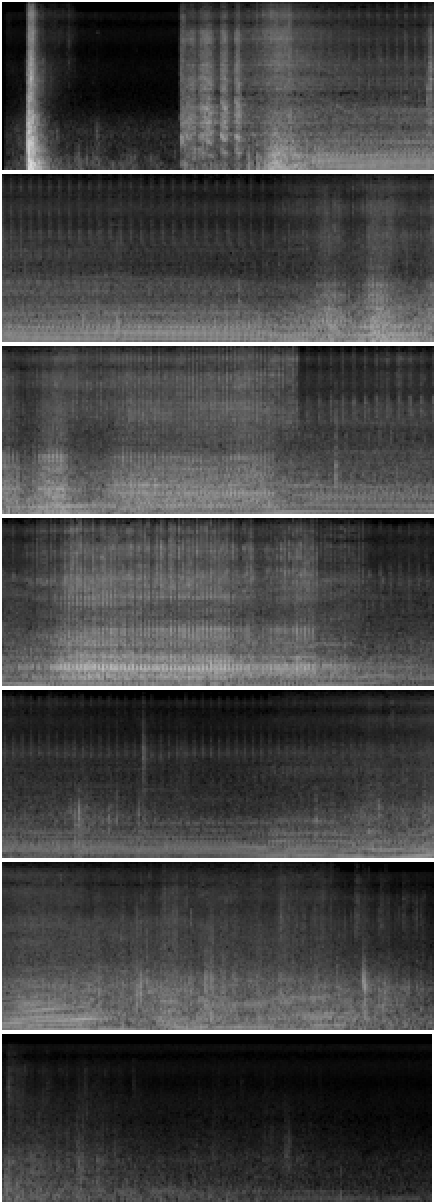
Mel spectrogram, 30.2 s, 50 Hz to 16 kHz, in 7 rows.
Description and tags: honda concerto
car in the forest...
car, concerto, departure, engine, field-recording, h2, honda, zoom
